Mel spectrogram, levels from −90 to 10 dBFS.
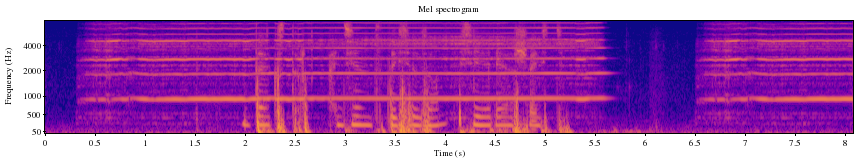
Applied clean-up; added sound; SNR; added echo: none; Bowed string instrument; 0 dB; none.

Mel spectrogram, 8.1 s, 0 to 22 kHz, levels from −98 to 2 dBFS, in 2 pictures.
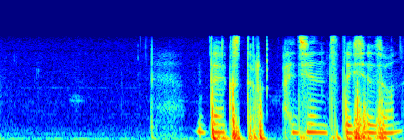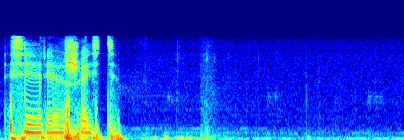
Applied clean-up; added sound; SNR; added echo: none; none; none; none.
